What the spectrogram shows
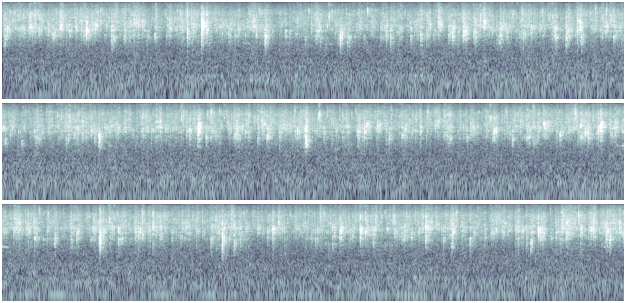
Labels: Is the water moving?
yes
